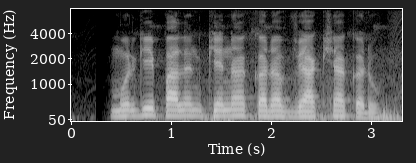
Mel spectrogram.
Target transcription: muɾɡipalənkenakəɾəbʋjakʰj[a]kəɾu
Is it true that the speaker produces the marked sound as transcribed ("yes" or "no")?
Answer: yes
